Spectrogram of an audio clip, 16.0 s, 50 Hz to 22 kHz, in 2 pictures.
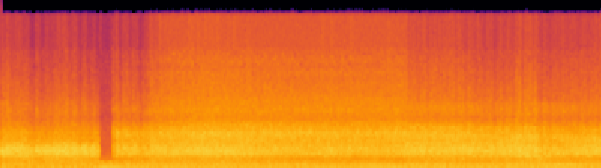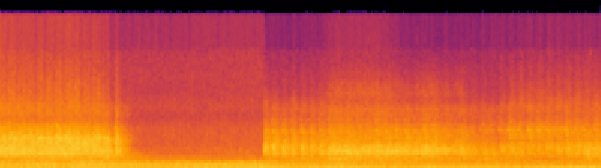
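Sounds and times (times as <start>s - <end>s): rasping shredding: 0.0s - 9.8s.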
